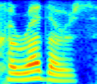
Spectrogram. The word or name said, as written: Wallace Hume Carothers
